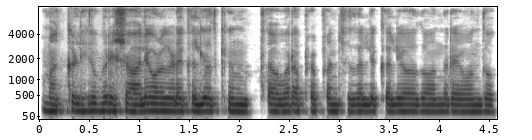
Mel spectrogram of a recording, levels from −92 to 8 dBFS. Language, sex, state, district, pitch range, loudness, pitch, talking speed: Kannada, male, Karnataka, Chamarajanagar, 135-145 Hz, -13 LUFS, 140 Hz, 130 wpm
